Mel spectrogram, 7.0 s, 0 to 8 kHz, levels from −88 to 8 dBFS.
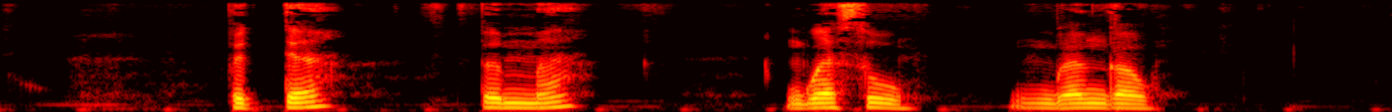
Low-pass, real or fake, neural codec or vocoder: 7.2 kHz; real; none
